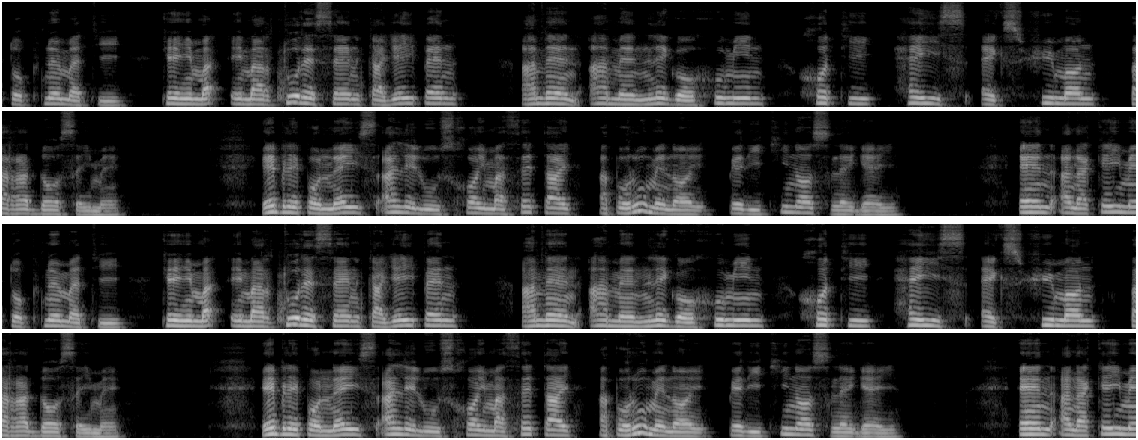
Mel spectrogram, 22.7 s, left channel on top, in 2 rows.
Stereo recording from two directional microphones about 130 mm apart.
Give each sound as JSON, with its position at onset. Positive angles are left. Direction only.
{"t": 0.0, "sound": "speech", "side_deg": -25}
